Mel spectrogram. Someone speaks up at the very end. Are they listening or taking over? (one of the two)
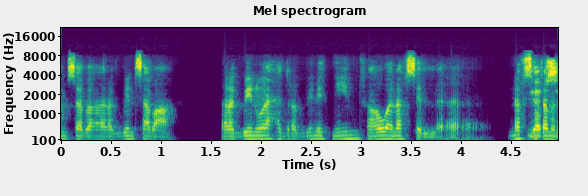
taking over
